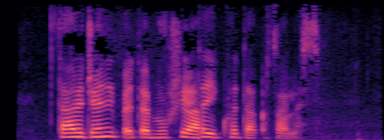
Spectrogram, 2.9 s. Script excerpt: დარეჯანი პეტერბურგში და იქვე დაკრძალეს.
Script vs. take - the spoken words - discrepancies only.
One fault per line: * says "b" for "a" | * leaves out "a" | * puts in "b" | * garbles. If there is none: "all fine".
all fine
